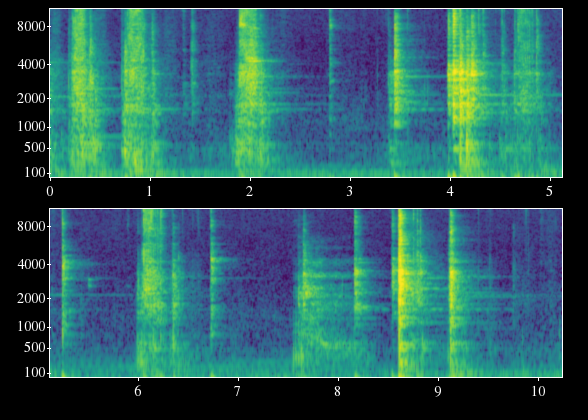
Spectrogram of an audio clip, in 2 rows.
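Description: Ratchet wrench with a 9/16 socket on an extension clicking in short bursts with pauses between, as the nuts of a 3-inch exhaust band clamp are tightened.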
